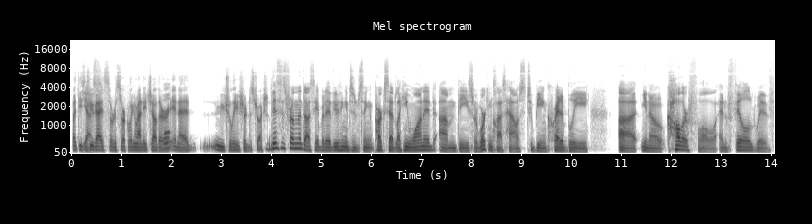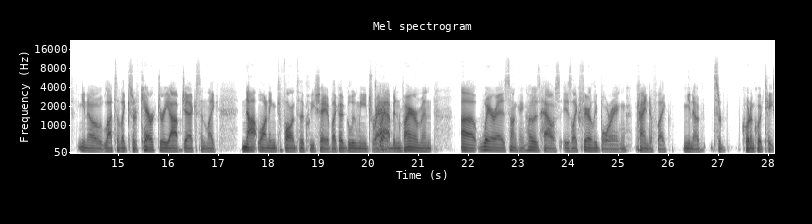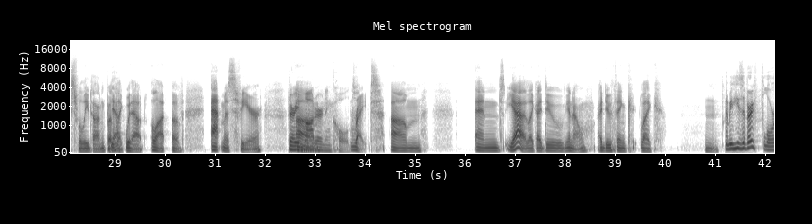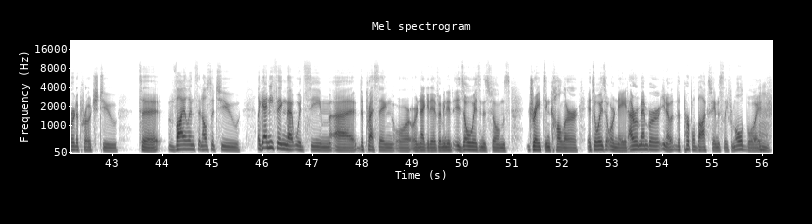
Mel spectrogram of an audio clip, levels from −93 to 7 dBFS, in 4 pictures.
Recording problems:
muffled; very; fading above 2 kHz

